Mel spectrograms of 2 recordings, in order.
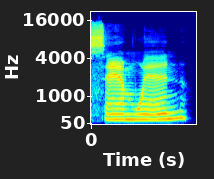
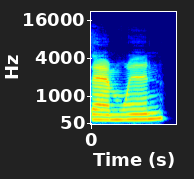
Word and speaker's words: Samhain: it's a pagan holiday it's also known as samwin even though it's san it's written as samhain but no i've learned it's pronounced samwin okay damn i did not know that i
